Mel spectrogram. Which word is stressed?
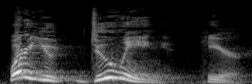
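doing. The word 'doing' carries the main stress. Asks what the person is doing there. "A question of activity"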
